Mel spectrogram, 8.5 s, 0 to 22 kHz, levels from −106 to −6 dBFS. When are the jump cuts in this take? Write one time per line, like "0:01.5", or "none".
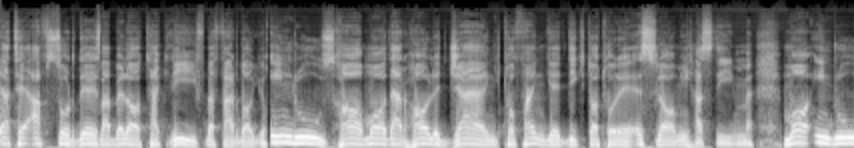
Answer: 0:01.0
0:02.0
0:02.7
0:05.0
